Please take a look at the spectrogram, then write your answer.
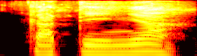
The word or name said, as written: Gatinha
